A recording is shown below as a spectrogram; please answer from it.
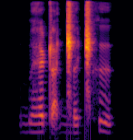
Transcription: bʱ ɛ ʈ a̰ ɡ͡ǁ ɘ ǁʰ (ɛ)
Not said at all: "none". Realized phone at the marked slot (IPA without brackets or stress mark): ɨ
